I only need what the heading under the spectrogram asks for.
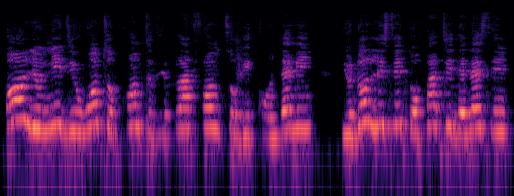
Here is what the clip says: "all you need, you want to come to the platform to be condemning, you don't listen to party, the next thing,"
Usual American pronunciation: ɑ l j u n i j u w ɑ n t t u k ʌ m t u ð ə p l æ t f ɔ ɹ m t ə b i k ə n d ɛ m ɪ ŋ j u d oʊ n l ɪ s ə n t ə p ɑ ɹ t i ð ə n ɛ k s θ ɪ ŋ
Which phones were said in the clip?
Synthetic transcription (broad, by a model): ɑ l j u n i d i w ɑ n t t u k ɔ m t u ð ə p l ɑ t f ɔ m t ə b i k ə n d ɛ m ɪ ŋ j u d oʊ n l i s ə n t ə p ɑ t i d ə l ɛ s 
